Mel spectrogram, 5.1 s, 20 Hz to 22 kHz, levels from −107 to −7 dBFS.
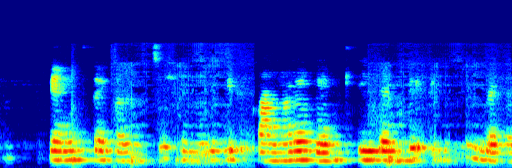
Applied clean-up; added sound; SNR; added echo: neural mask model DeepFilterNet 3.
